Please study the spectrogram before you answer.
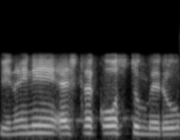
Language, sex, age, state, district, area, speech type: Malayalam, male, 18-30, Kerala, Kasaragod, urban, conversation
